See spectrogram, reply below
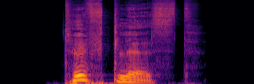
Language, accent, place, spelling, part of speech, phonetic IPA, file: German, Germany, Berlin, tüftlest, verb, [ˈtʏftləst], De-tüftlest.ogg
- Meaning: second-person singular subjunctive I of tüfteln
